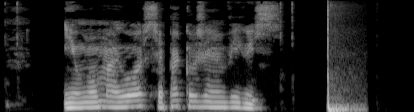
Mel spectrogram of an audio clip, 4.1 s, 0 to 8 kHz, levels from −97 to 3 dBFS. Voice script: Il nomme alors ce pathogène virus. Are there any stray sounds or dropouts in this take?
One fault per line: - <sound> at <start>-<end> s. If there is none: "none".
- thud at 3.3-3.7 s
